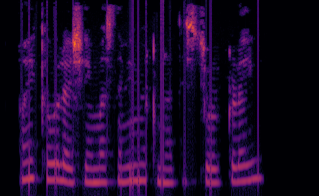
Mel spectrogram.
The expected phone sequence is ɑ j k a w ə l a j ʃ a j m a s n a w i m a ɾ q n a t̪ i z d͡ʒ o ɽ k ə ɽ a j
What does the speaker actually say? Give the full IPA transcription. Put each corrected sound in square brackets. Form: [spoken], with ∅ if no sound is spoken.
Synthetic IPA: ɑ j k a w ə l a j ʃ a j m a s n a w i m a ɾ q n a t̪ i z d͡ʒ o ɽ k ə ɽ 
